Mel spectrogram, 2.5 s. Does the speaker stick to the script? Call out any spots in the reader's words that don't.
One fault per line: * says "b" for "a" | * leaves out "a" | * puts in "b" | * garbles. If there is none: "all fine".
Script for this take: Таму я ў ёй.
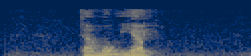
* leaves out "ў"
